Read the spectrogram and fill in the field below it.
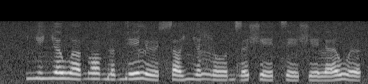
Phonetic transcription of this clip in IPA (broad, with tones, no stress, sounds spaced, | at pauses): ʎ e˧ ʎ ɜ˧ w ʌ˨˩˦ ɡ ɔ˧ ɡ ə˨˩˦ ɡ e˧˥ l ø˨˩ s ʌ˨˩˦ ʎ ə˩˥ ɮ o˨˩˦ d͡z ə˩˥ ʃ e˨˩˦ t͡s e˨˩ ʃ e˨˩ l ɜ˩˥ w ə˨˩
